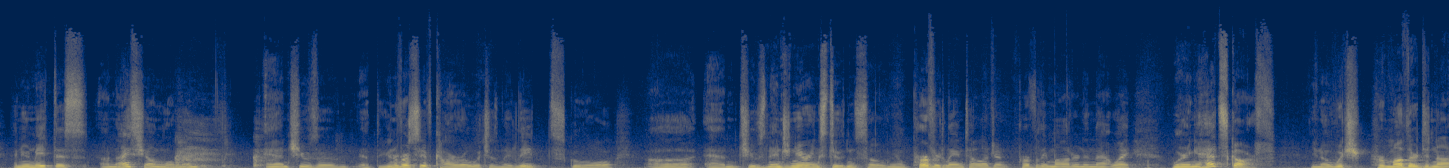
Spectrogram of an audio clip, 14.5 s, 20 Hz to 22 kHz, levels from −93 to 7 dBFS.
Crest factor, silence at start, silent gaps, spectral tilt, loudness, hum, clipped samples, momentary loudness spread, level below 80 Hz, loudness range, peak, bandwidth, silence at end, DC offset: 20 dB; 0.15 s; none; -6.5 dB/octave; -25 LUFS; none; under 0.1%; 12 LU; -52 dBFS; 4 LU; -4 dBFS; 17 kHz; 0 s; under 0.1%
